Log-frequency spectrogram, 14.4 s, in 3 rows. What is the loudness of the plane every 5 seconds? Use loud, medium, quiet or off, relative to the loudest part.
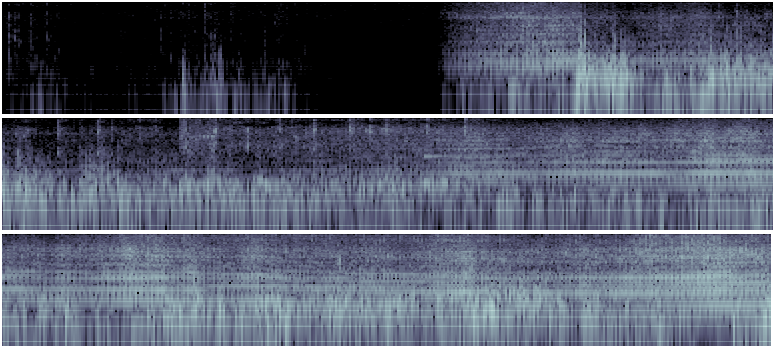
loud, medium, loud.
